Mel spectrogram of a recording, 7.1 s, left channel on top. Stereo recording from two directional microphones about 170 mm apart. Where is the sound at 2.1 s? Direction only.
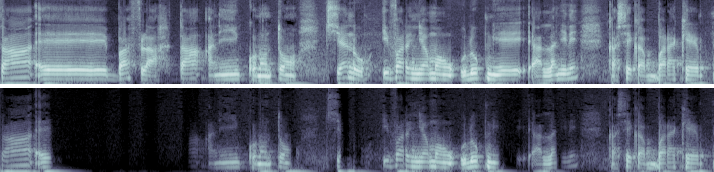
10° left (ahead or behind).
